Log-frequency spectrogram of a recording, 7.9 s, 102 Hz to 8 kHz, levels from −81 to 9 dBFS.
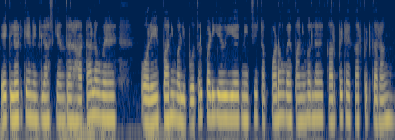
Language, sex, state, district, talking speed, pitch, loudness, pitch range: Hindi, female, Delhi, New Delhi, 240 wpm, 200 Hz, -17 LUFS, 190-205 Hz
